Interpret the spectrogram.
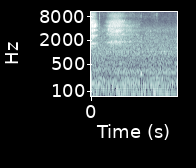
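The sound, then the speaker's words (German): Someone in the background has a coughing fit, with rough, breathy hacking and gasping that runs on without a break. No one is talking. “hustet sich hier einen ab”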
